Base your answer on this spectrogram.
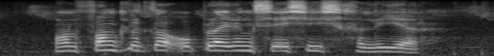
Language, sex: Afrikaans, male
